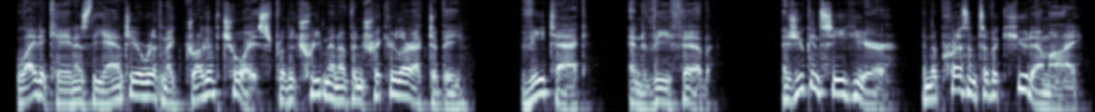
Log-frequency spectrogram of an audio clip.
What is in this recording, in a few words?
medical narration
